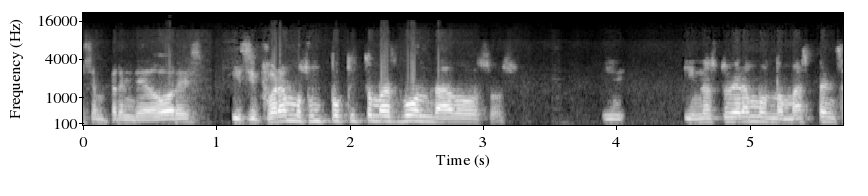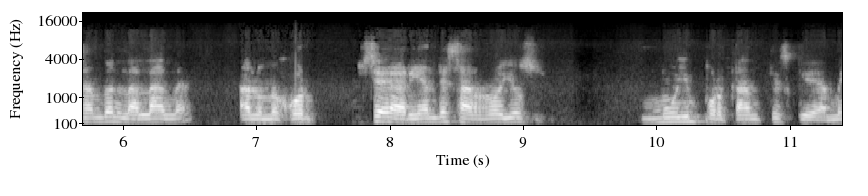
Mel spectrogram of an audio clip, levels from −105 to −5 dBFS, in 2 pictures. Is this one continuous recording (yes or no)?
yes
